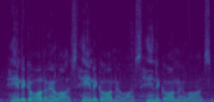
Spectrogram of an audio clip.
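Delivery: low, soft repeated refrain; hushed reflection. Real, not acted. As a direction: let it sink in quietly, almost to yourself. Awed refrain closing the point.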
